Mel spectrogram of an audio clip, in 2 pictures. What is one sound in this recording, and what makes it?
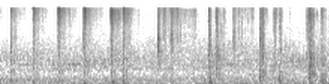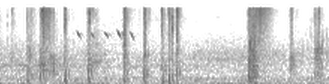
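Footsteps thud quickly on grass and earth.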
